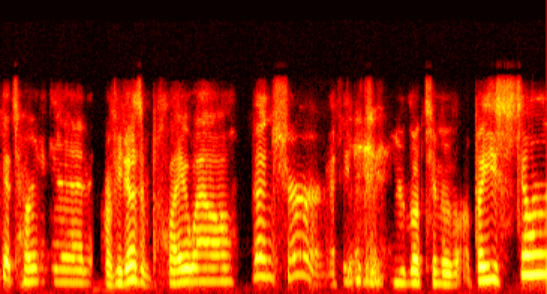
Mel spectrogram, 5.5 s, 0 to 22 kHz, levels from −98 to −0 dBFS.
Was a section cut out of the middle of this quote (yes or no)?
yes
